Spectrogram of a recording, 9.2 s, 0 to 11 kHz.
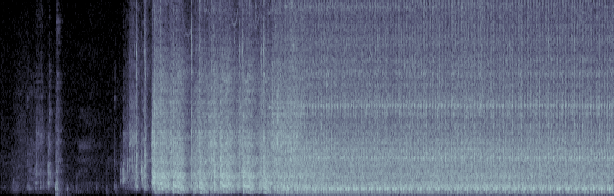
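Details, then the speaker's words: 2014 BMW 650i N63 V8 with failed/jumped cam timing and timing codes, possibly weak battery; brief crank then harsh uneven rough idle, raw fuel smell, no knocking or mechanical noise; rough running from jumped timing. "but like i said it runs runs real rough and no engine mechanical crazy sounds going on"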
